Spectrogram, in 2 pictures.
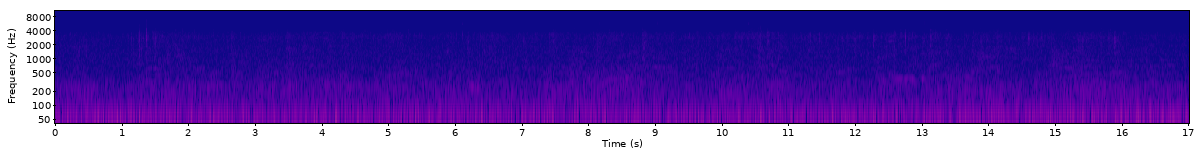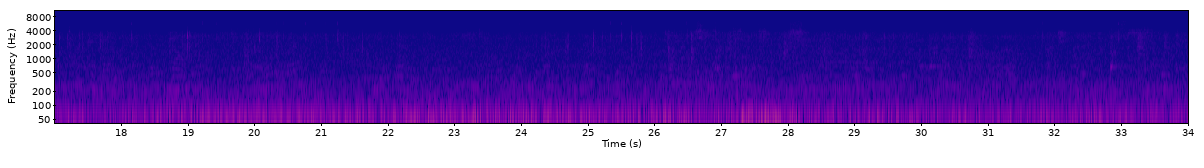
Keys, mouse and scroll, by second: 0.4 w, 1.4 shift+w, 2.1-4.6 shift+click, 5.7 shift+2, 5.9 shift+click, 6.7 shift+e, 7.5-8.4 shift+click, 8.4 shift+w, 9.1-10.7 shift+click, 10.7 alt+x, 12.8 1, 13.1-13.7 click, 14.6-16.8 click, 17.7 3, 18.1 click, 19.0 1, 19.3 click, 20.1 ctrl+z, 20.5-21.1 click, 21.1 ctrl+click, 21.5 e, 22.6-24.2 click, 24.0-25.7 typing, 24.5 scroll up 1, 25.4 click, 26.5-29.0 click, 29.1 1, 29.5 1, 30.2 click.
